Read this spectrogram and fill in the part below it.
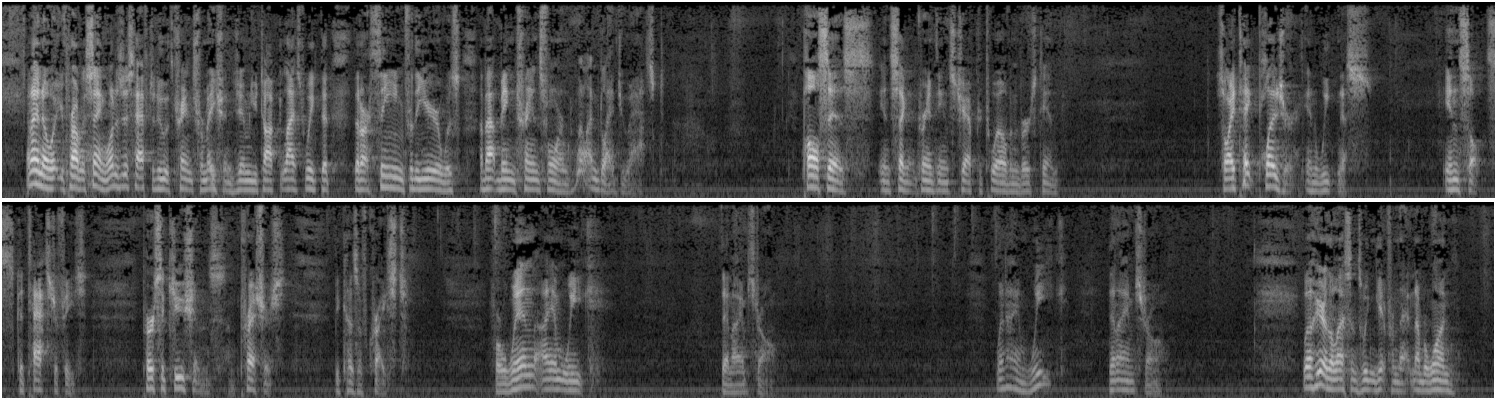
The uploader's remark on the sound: on January 10, 2021 at the Southwest Church of Christ in Omaha, Nebraska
